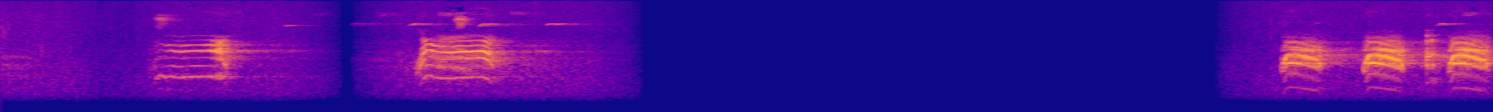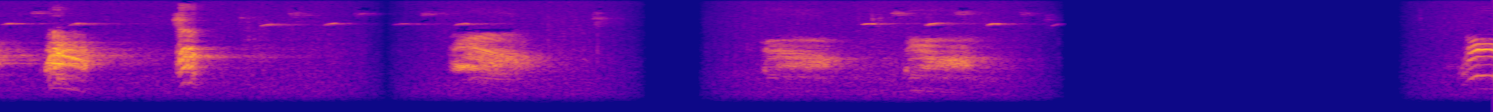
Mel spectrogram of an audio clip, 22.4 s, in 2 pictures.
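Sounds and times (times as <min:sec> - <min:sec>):
bird calling with rough grating caws: 0:01.1 - 0:02.3, 0:03.1 - 0:04.3, 0:09.6 - 0:13.0, 0:14.6 - 0:15.4, 0:16.9 - 0:18.9, 0:22.1 - 0:22.3.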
